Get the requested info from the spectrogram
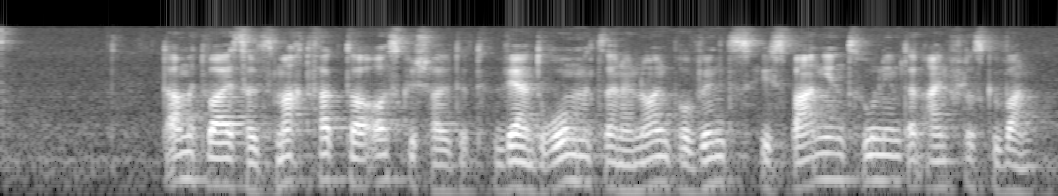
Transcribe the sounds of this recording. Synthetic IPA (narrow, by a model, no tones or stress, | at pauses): d̥a̰mɪtv̥aːɐɛsalsmaχtfaktʰoːɐʔaʊsɡ̥əʃaltʰətv̥ɛːʁ̞əntʁoːmːɪtz̥aɪnɐnɔʏənpʁ̥ovɪnt͡shɪspʰaːnjənt͡suːneːmən̩taɪnʔa̰ɪnflʊsɡ̥əvan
